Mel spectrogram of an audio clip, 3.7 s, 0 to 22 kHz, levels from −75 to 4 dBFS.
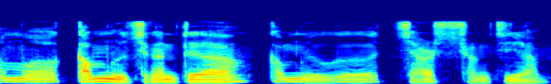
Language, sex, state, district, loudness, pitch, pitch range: Wancho, male, Arunachal Pradesh, Longding, -21 LUFS, 120 Hz, 115-130 Hz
